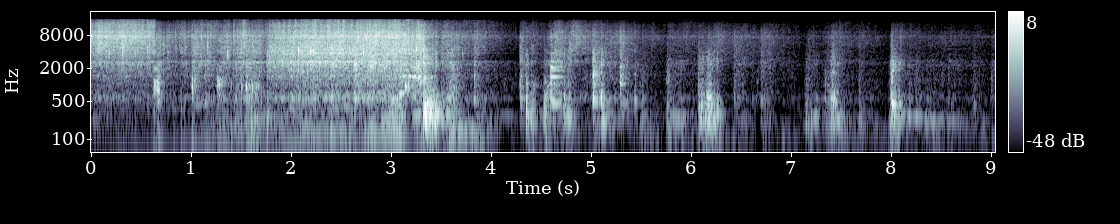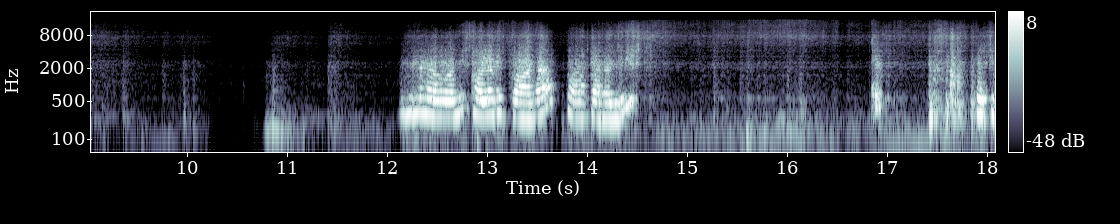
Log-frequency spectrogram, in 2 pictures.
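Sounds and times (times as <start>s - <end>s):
hot oil sizzling: 0.0s - 9.2s, 12.2s - 18.0s
wooden spoon scraping pot: 14.5s - 18.0s.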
